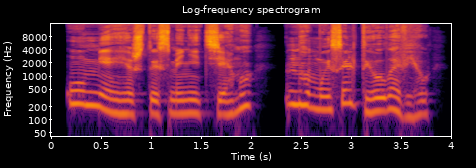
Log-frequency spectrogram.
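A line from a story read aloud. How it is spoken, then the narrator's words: Laughing. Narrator (Russian): засмеялся Гидеон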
